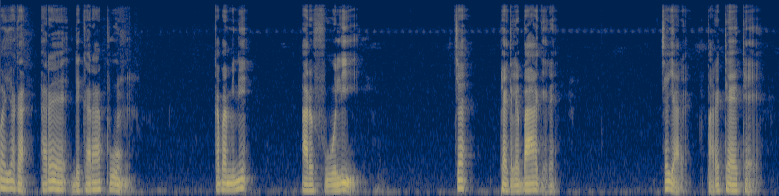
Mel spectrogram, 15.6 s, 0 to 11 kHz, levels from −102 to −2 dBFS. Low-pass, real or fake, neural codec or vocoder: 9.9 kHz; real; none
